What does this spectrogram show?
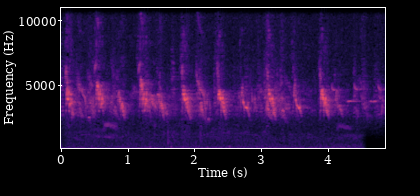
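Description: Birds chirping: short falling chirps repeated two or three times a second, over a faint low rumble that cuts out near the end.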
